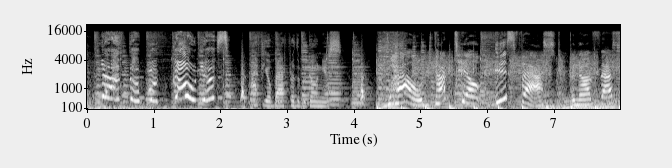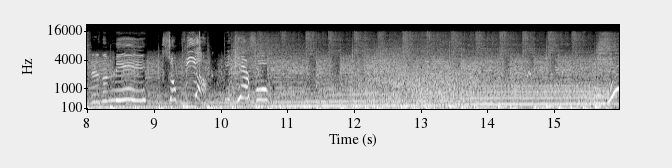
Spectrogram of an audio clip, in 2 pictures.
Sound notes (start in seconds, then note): 0.0 carnival music; 10.7 engine revving; 12.2 upbeat rock music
